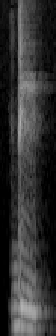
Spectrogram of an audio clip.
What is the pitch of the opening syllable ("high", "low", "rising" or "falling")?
low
